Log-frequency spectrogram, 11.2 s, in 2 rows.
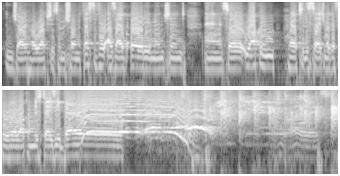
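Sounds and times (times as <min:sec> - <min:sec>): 
speech: 0:00.2 - 0:07.4
audience clapping: 0:08.5 - 0:11.1.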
